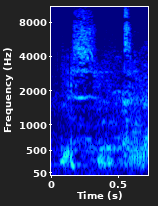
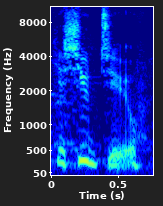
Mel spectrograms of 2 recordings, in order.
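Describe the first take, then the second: First: Whispered "Yes, you do." with no voice; teasing whisper. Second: Quiet knowing "Yes, you do."; soft teasing insist. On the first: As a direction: lean in and whisper it knowingly. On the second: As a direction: gently call their bluff, softly. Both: Pretend. Teasing listeners who deny it.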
